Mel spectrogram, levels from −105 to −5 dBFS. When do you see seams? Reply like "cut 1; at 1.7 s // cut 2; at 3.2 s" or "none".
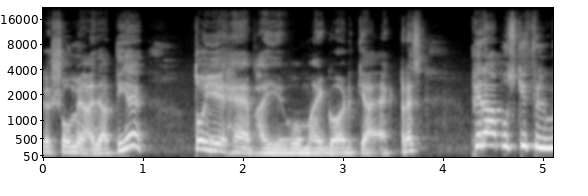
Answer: none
